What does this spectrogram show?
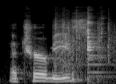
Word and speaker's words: Acerbis: skid plate's pretty useless a service at cherby's if you want to say it properly skid plate for the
